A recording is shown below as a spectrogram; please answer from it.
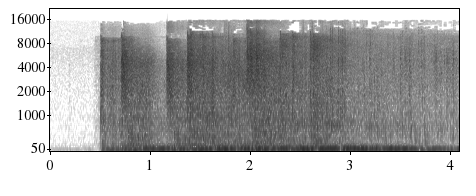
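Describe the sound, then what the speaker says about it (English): A large TNT explosion in a video game bursts in abruptly after a moment of silence, then rolls on as a loud, sustained, rumbling roar with crackling pops through to the end. "That was a lot of TNT. It was a lot, much larger explosion."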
